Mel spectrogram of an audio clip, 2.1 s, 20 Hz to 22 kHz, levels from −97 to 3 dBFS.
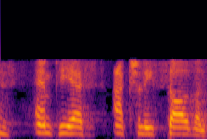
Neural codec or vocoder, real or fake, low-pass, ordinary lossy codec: none; real; 3.6 kHz; AAC, 16 kbps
